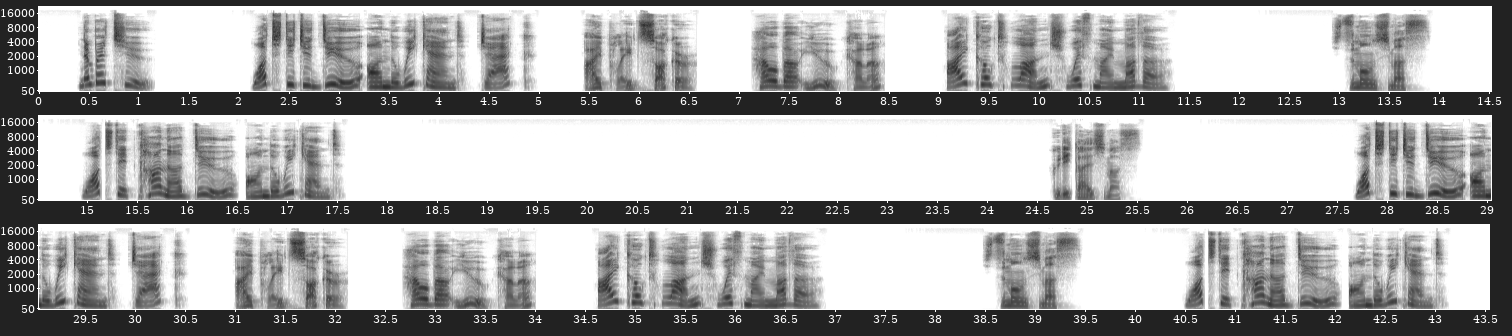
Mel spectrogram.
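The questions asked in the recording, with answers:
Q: What did Kana do on the weekend?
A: She cooked lunch with her mother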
